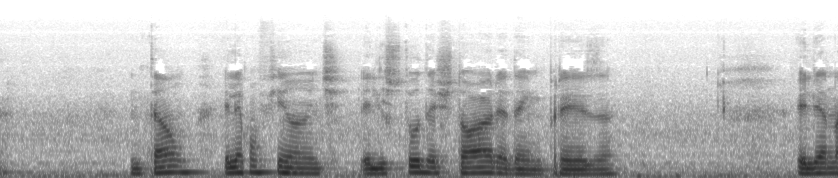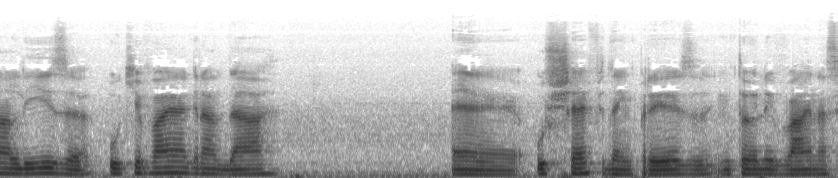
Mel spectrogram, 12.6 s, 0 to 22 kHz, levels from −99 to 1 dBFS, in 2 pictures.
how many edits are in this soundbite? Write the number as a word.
one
